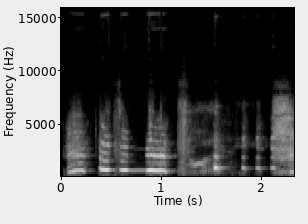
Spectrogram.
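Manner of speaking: high, slow, laughing squeal; thrilled, drawn-out high exclamation; excited disbelief. Real, not acted. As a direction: cry out in delighted amazement. Celebrating the lucky roll.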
